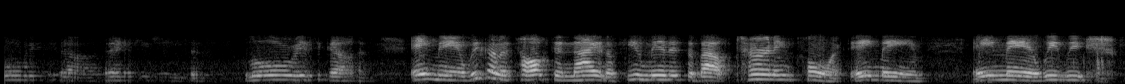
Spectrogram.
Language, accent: English, American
